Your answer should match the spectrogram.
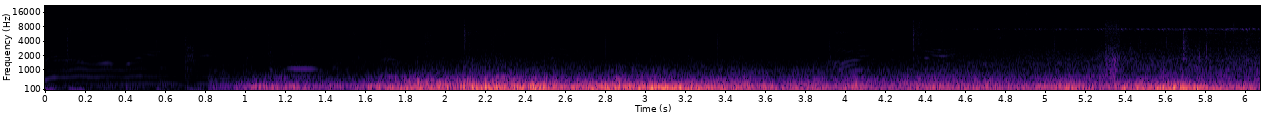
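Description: A short musical phrase ends about a second in, then a long rolling rumble of thunder swells, loudest around the middle, and keeps rumbling to the end. A faint steady high whine comes in past halfway.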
